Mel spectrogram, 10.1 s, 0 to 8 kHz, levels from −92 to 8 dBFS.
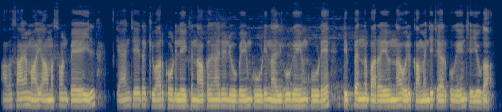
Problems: none marked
